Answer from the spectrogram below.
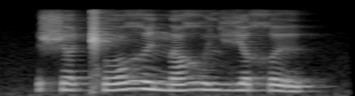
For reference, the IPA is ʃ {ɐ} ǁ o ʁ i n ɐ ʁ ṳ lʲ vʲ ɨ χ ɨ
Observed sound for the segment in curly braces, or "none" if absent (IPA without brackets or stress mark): ɐ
